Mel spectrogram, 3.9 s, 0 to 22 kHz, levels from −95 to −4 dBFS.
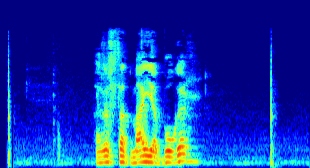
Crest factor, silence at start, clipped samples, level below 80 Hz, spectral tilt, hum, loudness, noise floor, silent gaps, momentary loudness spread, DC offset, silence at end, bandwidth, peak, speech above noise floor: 20 dB; 0.1 s; under 0.1%; -68 dBFS; -7 dB/octave; none; -23 LUFS; -60 dBFS; none; 24 LU; under 0.1%; 0.45 s; 11 kHz; -6 dBFS; 38 dB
